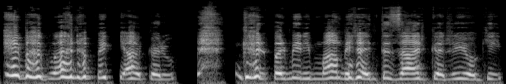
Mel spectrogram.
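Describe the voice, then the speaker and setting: A woman's voice: high-pitched, unhurried, voice pushed up. A woman voicing an earnest, emotional young working woman in a horror story. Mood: tearful. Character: upset, earnest young working woman who met ghosts. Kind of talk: Hindi horror story dialogue.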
